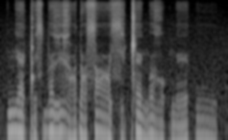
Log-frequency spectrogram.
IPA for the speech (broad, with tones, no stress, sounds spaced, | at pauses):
nʲ æː˥˩ ǃ ɪ˩˧˩ s b ɜ˥˧ ɣ ɪ˥˧ ɣ ɑ˩˥ ɗ ɑ˩˥ s ɑː˥˩ sʲ ə˩˥ ǁ ɛ˥˩ ŋ ʌ˥˩ ɣ ɔ˥˩ k ŋ ɛ˩˥ | uː˥˩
